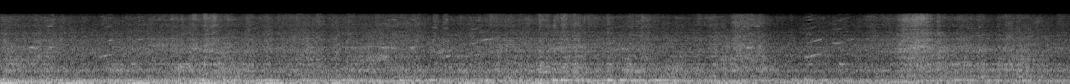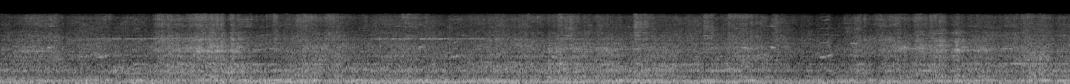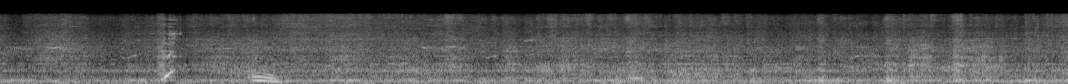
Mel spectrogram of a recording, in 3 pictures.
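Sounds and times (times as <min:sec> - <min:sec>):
freight train wheels rumbling: 0:00.0 - 0:32.0
faint short squeaks: 0:08.0 - 0:08.6.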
